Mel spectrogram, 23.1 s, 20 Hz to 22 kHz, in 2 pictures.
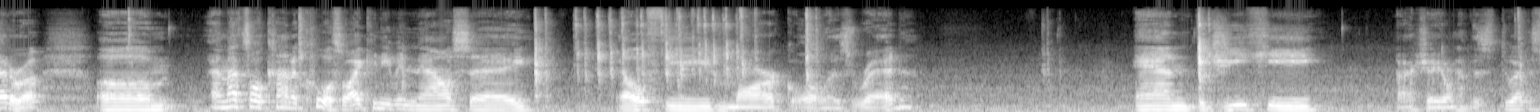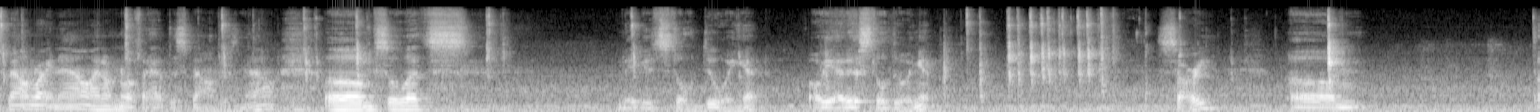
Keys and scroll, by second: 2.3 Return, 4.1 Escape, 4.1-6.0 typing, 6.1 Return, 9.0 g, 11.6 shift+g, 12.6 g, 13.3 Down, 13.9 Up, 14.3 q, 15.3 Return, 16.3-17.1 Down, 18.9 Escape, 18.9-20.3 typing, 21.4-22.1 typing.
